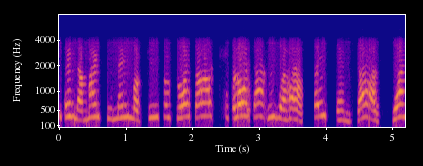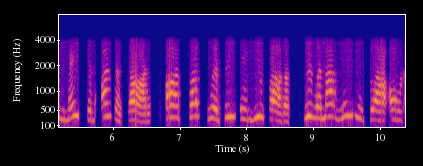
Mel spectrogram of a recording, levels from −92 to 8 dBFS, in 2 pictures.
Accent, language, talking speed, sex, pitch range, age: American, English, 200 wpm, female, 245-330 Hz, 50-69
